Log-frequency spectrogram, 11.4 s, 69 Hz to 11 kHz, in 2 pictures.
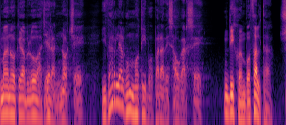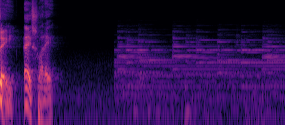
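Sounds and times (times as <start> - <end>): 
speech: 0.0 - 6.8
large monastery bell ringing as alarm: 8.0 - 11.4.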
